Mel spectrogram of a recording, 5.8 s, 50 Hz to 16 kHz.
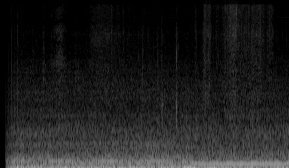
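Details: BMW M3 E93 V8 running with an uneven, stumbling, lumpy low rumble; the engine is misfiring.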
